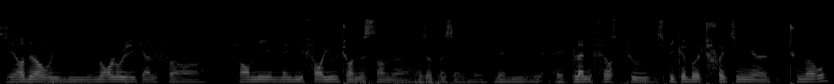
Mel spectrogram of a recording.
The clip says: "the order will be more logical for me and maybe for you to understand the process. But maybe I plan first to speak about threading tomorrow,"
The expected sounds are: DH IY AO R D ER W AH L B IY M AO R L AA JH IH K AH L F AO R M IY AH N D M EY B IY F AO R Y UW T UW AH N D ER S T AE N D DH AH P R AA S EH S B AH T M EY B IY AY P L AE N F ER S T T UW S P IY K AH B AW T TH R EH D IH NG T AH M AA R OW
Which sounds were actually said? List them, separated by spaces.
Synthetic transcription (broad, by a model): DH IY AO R D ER W AH L B IY M AO R L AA ZH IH K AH L F AO R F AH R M M EY B IY F AO R Y UW T UW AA N D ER S T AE N D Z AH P AA S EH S B AH T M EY B IY AY P L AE N F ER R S T UW S P IY K AH B AW T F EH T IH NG T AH M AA R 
